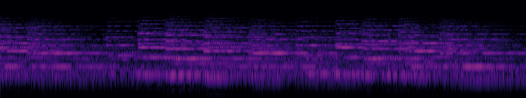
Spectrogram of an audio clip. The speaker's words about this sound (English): but with the St. Bartholomew the Great bells, much easier to hear these individual sounds.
